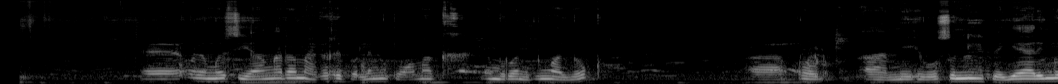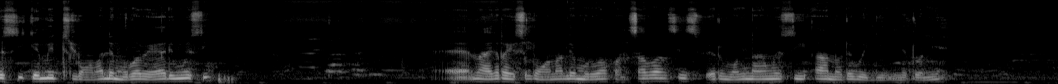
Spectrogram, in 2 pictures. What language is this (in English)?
Masai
